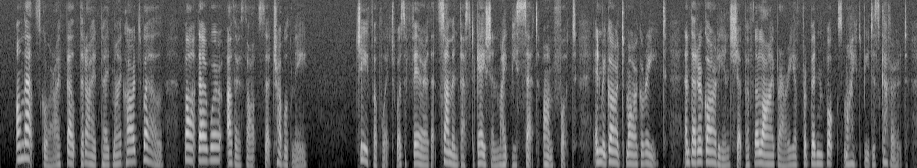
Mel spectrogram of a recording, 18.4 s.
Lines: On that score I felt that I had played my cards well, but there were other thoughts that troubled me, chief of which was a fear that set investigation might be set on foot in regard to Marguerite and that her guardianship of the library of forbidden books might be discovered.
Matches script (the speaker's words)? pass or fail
fail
